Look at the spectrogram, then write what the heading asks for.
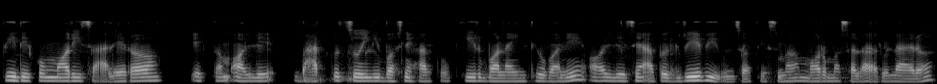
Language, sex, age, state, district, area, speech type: Nepali, female, 60+, West Bengal, Jalpaiguri, rural, spontaneous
